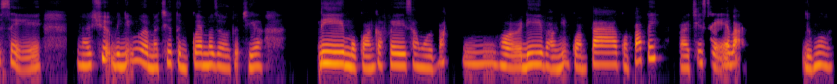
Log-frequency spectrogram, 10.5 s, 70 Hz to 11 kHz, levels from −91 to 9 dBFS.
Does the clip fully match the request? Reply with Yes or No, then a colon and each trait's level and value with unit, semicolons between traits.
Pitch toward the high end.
Yes: high, 220 Hz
